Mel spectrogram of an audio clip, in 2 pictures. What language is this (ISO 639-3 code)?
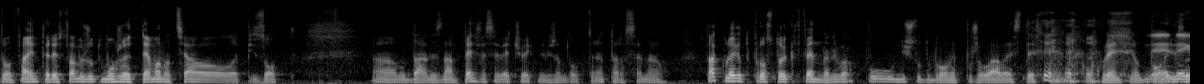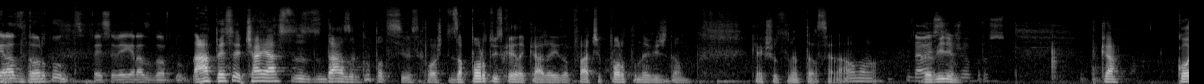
bul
